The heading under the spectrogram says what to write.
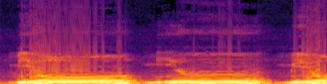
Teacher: میو میو میو، یہ موٹا ہو رہا ہے. اخفا کی آواز ناک میں اوپر لے جانا، اخفا کی آواز آسمان کی طرف اٹھا لینا، تو یہ اخفا موٹا ہو جائے گا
